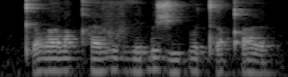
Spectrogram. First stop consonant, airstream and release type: ejective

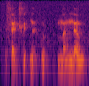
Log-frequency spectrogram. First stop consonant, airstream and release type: aspirated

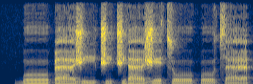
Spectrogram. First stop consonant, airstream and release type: implosive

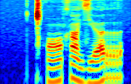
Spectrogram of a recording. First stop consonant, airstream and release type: click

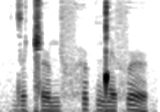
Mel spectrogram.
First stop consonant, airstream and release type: plain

